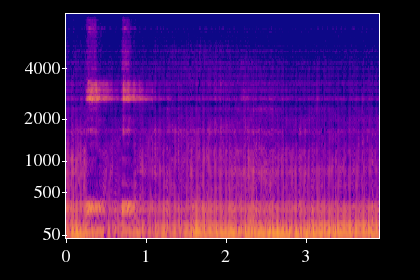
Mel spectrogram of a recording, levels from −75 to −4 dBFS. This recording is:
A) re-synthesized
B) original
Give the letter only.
A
